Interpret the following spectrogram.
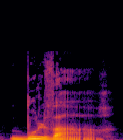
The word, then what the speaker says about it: boulevard: Final D not pronounced. Un boulevard.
